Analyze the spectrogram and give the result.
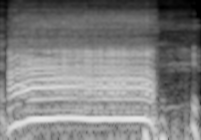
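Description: A camel being milked lets out a loud, drawn-out grunting groan, steady and buzzy at a low pitch for over a second, then trails off into a couple of short, throaty rumbles.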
